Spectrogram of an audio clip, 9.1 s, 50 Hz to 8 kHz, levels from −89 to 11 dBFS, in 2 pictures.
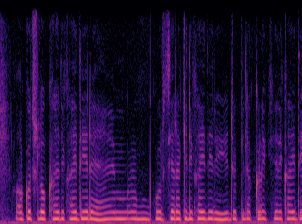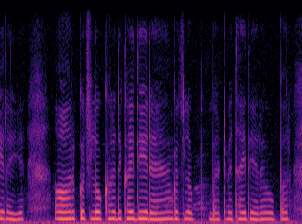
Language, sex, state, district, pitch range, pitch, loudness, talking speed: Hindi, female, Bihar, Kishanganj, 230-245 Hz, 240 Hz, -24 LUFS, 265 wpm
